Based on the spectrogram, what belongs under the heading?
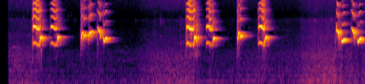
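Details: Greater green leafbird calls used to lure other green leafbirds: clusters of loud, sharp whistled chirps, each note sweeping down, in bursts of two or three separated by quiet gaps, over a faint low hum.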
